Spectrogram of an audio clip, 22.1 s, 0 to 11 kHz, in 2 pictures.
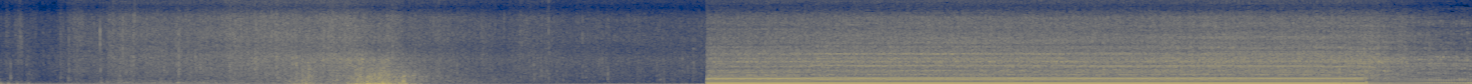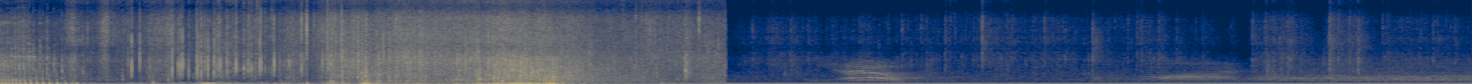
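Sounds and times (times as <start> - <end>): chainsaw engine revving: 5.3 - 16.5
sharp cracks and snaps: 10.9 - 17.1.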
